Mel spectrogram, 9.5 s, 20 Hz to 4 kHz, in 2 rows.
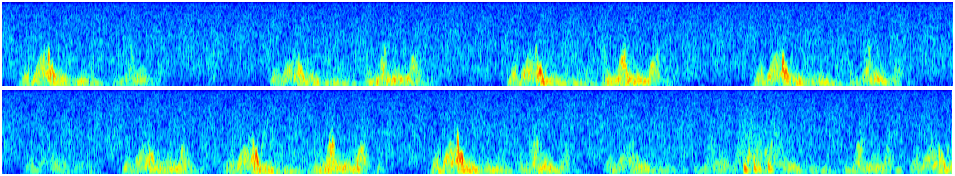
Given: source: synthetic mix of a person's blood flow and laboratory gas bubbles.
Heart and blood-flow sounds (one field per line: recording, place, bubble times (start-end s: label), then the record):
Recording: Doppler ultrasound of blood flow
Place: precordium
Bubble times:
8.43-8.65 s: bubbles
From the record:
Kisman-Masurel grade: 122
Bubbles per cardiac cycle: 1 to 2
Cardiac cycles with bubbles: 10 to 50%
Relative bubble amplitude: moderate (0.250 to 0.450)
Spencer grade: 2 (many but less than half of the cardiac periods contain bubble signals, singularly or in groups)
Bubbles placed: only in the low amplitude regions of the cardiac cycle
